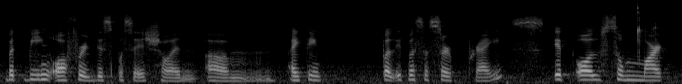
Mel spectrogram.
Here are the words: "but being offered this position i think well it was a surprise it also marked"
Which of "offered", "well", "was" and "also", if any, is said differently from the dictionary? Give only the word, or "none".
was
